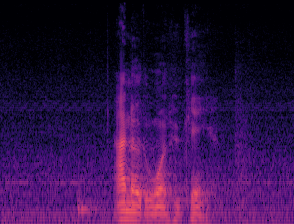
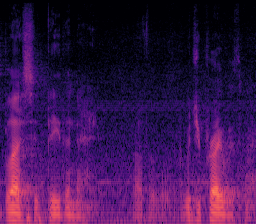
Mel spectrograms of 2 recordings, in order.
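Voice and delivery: hushed blessing; 9 semitones lower, 10 dB quieter than usual. Real, not acted. Quiet benediction.

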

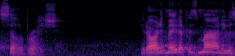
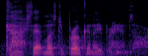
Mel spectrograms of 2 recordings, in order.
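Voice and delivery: hushed, breathy whisper; 4 semitones lower, 7 dB quieter than usual. Real, not acted. Pastor whispering about Abraham's grief. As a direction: whisper it in awe of his grief.

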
